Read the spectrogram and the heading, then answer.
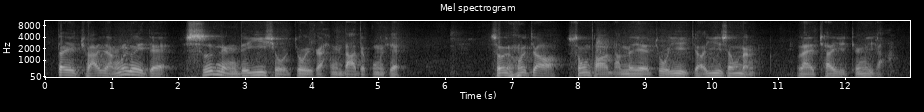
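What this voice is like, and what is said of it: Heavy accent, hard to understand. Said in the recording (Chinese): “有些听我的口音，或者听我引用古书的文字听不懂的”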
